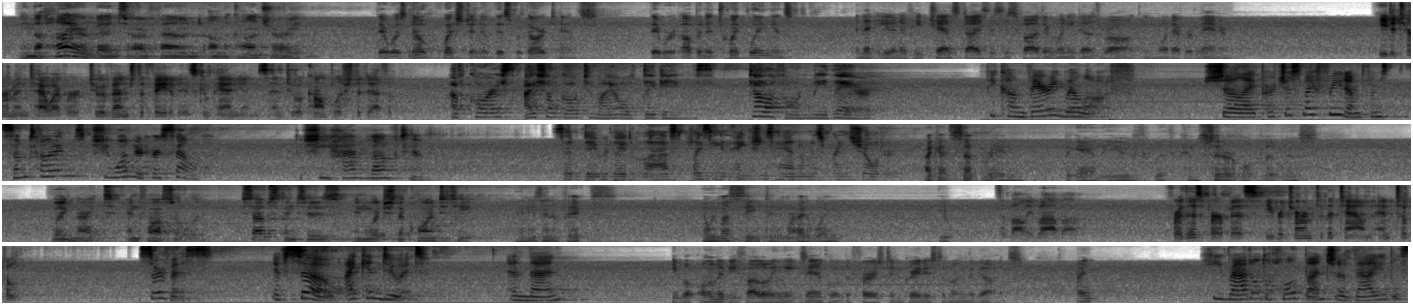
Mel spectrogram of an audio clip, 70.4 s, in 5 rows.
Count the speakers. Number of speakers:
nine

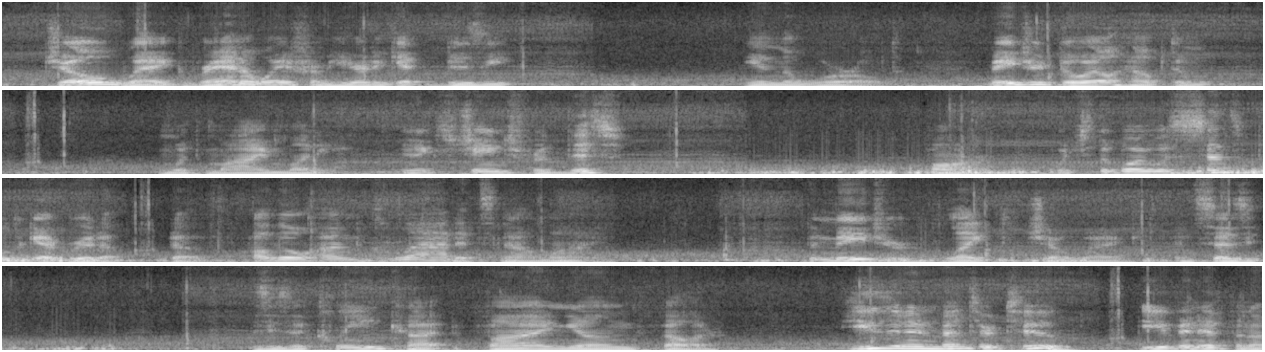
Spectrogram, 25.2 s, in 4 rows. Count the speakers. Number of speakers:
one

